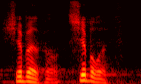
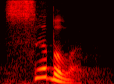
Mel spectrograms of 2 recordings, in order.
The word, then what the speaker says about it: Shibboleth: When he said no, they said to him, then say Shibboleth. See, I can't say it either. And he said Sibboleth, for the people could not pronounce it right.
